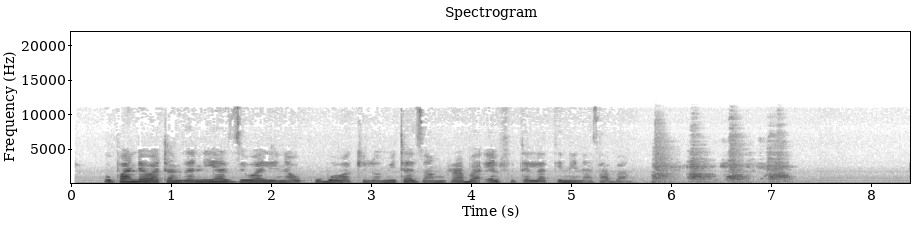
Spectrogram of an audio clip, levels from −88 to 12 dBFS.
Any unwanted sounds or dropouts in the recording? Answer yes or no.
yes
